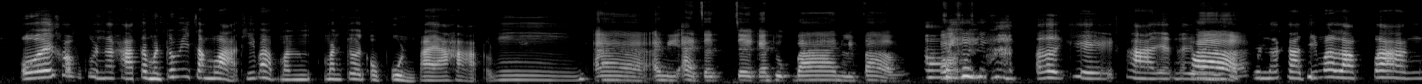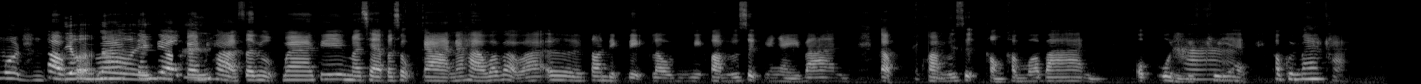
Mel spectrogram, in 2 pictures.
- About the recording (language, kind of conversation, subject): Thai, podcast, บ้านในวัยเด็กของคุณอบอุ่นหรือเครียดมากกว่ากัน?
- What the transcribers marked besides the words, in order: static; distorted speech; laugh; tapping; chuckle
